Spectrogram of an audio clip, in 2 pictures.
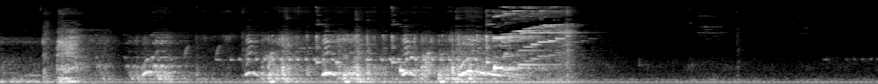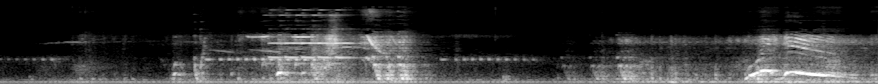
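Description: Electronic game music and effects play from a television speaker.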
